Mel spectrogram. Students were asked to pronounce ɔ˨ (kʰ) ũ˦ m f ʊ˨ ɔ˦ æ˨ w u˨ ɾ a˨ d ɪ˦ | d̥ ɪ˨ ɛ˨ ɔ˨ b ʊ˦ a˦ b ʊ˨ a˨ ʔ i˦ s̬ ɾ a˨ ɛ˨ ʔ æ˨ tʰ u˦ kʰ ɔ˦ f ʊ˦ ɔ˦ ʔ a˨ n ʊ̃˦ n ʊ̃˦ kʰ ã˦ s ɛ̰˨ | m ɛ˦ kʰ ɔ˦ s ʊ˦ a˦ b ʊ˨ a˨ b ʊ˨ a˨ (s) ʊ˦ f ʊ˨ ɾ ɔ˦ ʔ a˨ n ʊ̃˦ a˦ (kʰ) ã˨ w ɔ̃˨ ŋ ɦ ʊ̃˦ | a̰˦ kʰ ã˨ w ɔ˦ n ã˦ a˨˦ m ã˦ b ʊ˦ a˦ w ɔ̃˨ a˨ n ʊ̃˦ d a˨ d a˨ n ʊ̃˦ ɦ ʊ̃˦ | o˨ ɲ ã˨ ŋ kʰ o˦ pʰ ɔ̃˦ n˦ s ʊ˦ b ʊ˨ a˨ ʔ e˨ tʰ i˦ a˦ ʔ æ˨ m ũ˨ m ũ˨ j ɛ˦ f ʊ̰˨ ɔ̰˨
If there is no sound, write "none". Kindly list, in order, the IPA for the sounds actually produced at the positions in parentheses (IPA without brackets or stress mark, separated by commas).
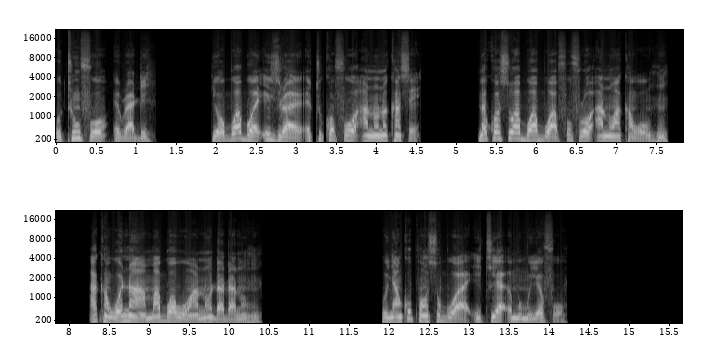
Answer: tʰ, f, kʰ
